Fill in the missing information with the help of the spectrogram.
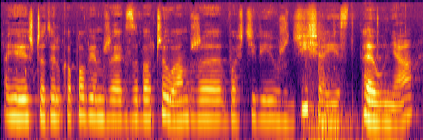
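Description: A woman's voice: lowish voice, level tone, normal speed. A woman radio host giving a spontaneous thank-you speech at an audiobook premiere. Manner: warm spontaneous speech with fillers.

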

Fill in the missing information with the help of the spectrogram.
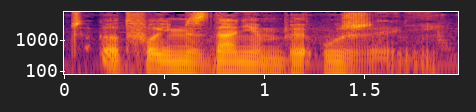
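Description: A man's voice: fairly low pitch, normal speed, a little mellow, faint music behind, natural voice. A man voicing a jovial middle-aged male forensic expert who lectures and teases his junior in an audiobook. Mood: lecturing. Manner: teasing, lecturing like a professor.

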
